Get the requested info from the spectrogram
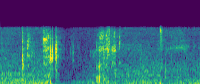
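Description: Folded cardstock album pages rustling in a few short bursts as they are handled and closed by hand.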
